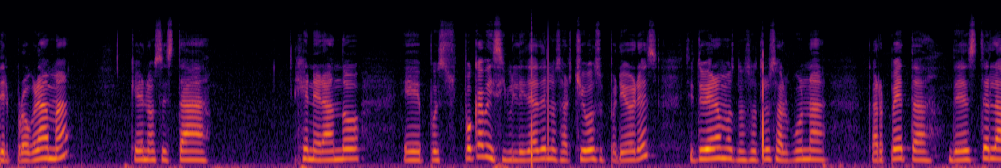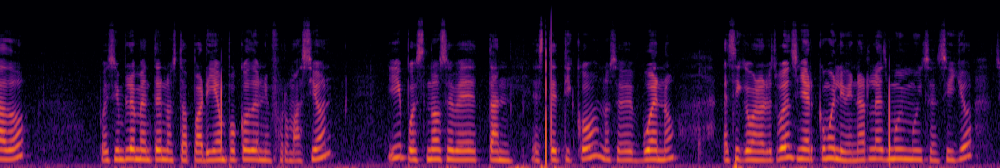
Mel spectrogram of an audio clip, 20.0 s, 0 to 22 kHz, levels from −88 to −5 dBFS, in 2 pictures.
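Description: A sudden voltage step, likely from a plug, switch, static or driver glitch, hits the signal five times. Each is a loud pop about 20 to 25 dB above the sound, which continues underneath. Double pops come at 5.31–5.50 s and 15.46–15.54 s, and single ones at 7.62–7.64 s, 12.22–12.24 s and 18.90–18.92 s.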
